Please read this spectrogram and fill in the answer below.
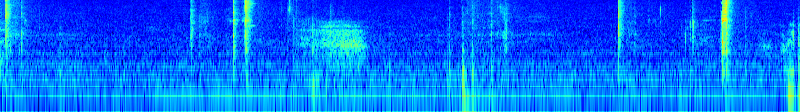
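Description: A few sharp light clicks of a long flat clay blade touching down on a hard tile as a thin strip of polymer clay is cut and handled, with a short soft scrape about three seconds in. A faint steady low hum runs underneath.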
